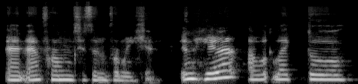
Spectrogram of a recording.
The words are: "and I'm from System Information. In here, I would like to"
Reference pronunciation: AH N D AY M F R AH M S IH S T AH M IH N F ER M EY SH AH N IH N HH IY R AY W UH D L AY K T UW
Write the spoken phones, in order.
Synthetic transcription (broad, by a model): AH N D AY M F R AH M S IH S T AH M IH N F ER M EY SH AH N IH N HH IY R AY W UH D L AY K T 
